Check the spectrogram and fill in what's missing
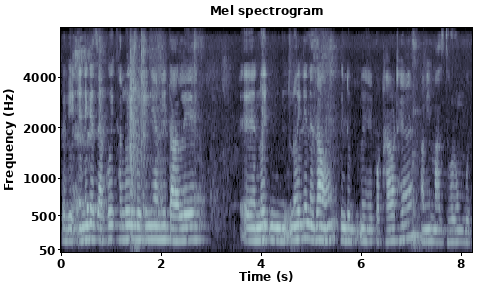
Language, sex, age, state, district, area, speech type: Assamese, female, 60+, Assam, Dibrugarh, urban, spontaneous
